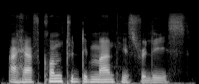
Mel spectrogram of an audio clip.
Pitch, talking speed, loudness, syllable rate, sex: 110 Hz, 210 wpm, -20 LUFS, 5.9 syllables/s, male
